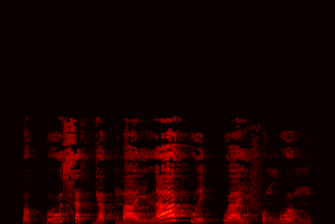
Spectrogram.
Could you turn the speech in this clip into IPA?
ʊ˨ k̚ uː˥ s ɐ˧ k̚ j ɐ˧ k̚ m aː˨ j l aː˥ kʷ iː˨ t̚ kʷ aː˧ j f ʊ˨˥ ŋ w ʊ˨˧ ŋ

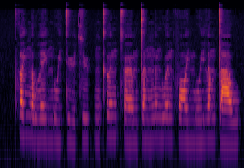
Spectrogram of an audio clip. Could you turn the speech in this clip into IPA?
pʰ ɐ˧ j ŋ ɐ˨˩ w l e˨˩ j ŋ uː˨˩ j t̪ yː˨˩ t͡s yː˨ p̚ ɪ˨˧ ŋ t̪ʰ ɵ˧ n t̪ʰ œː˨ m t̪ ɐ˧ n ŋ ɵ˧ n w ɵ˧ n f ɔː˧ j m uː˨˧ j l ɐ˥ m t̪ aː˧ w

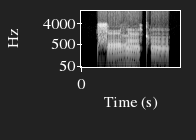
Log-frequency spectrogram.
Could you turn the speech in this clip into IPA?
s œ l ɐ̃ kʰ õ

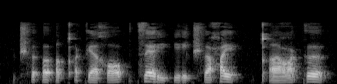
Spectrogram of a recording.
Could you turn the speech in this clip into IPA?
t͡ʃʰ ə ʔ ʌ ʔ ʌ qʼ ə k ɛ χ ɔ | t͡s ɛ ɾ i ʔ i ɾ i t͡ʃʰ ə ħ e | qʼ ɛ ʕ ə k ə

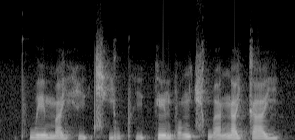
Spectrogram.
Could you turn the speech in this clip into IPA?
pʰ w e˧ m a˨˩ j h i˨ ʔ t͡ɕʰ j u˧ pʰ i˨ ʔ k ẽ˦ b ɔ˧ ŋ t͡ɕʰ w a˧ ŋ a˥˧ j k a˦ j

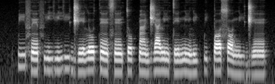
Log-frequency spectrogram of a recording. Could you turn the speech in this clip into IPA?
k͡p i˦ f ɛ̃˧ f i˧ j i˧ j i˦ d͡ʒ e˧ l o˦ t ɛ̃˦˨ s ɛ̃˧ t o˧ k͡p ã˧ d͡ʒ a˦ l ĩ˦˨ t e˨˦ n ĩ˦˨ l i˧ k͡p i˦ k͡p ɔ˦ s ɔ˦˨ n i˨ d͡ʒ ɛ̃˧

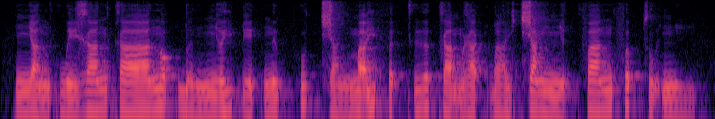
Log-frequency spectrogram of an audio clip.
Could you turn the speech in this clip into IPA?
ɲ a˧˩ n k w e˧˩ ɣ a˨˦ n k aː˨˦ n ɔ˦˥ k̚ ɓ ə̤˨˩ n ɲ ə˨˦ j ɓ e˨˩ k̚ n ɨ˨˩ p̚ h u˦˥ t̚ t͡ɕ a̤˨˩ ŋ m a̰˧˥ j h ə˨˩ t̚ ʔ ɨ˨˦ ə̯ k a̰˧˨ m ɣ a˨˩ k̚ ɓ a̤˨˩ j t͡ɕ a˧ ŋ ɲ ə˨˩ t̚ f a˨˦ n f ə˦˥ p̚ s ṵ˧˨ ə̯ ɲ i̤˨˩

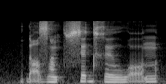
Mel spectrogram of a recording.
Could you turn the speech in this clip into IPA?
ɗ ɛ̰ zˤ ə̃ kʷ s ʏ d x ø u̯ w ɔ̰ n

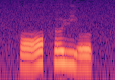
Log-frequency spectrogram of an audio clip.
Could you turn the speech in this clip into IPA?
k ɔː˨˥ h ɵ˥ ɥ j ʊ˧ k̚

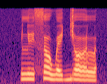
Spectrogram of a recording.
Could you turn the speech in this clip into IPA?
l i s ʌ w ɛ ɟ ʌ l

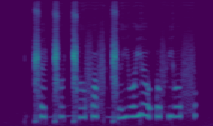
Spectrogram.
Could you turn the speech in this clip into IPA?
ǁ ʏ ɡ͡ǁ ɔ ɡ͡ǁ ɔ f ɒ f ɡ͡ǁ ʏ j o j ʏ o̯ ʔ o f j o f

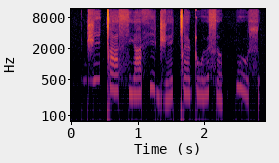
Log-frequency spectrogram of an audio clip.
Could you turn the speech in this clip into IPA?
d͡ʒ i˥ ǀ a˧ s j a˧ x i˥˩ d͡ʒ e˩˥ ǀ ɛ˧ ʈ w ɯ˩˥ s ɤ˩ pː u˥˩ s

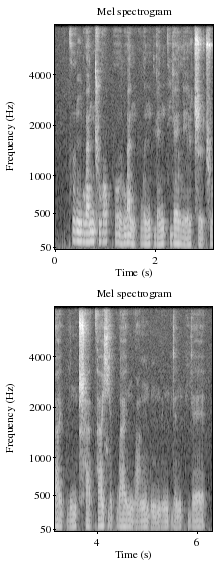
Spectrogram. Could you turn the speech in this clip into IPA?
t̪ʰ ɤ˥ ŋ l w a˥ n ʂ w ɔ˥ pʰ o˥˧ ʊ̯ l w a˥˩ n pʰ w ə˧˥ n t̪ ɥ ɛ˧˥ n t̪ʰ j ɛ˥ l e˧˥ ɪ̯ ʈ͡ʂ ɻ̩˨˩ ʈ͡ʂ w a˥˩ ɪ̯ p i˧˥ n ʈ͡ʂʰ ä˥˩ t̪ʰ ä˥ ɕ j ɛ˨ p w a˥ ɪ̯ n̪ w ɑ˧˥ ŋ m ʊ˨˩ ŋ n̪ y˧˥ n p j ɛ˧˥ n pʰ j ɛ˥

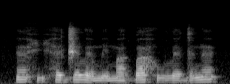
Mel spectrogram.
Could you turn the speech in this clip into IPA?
ɛ̃˧ h i˨ h ɛ˧ d͡ʒ ɛ˧ l ɛ˨ m e˨ m a˨ ɡ͡b a˧ h u˨ l ɛ˨ ɡ ɛ˨˦ n ɛ̃˦

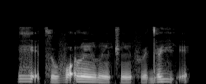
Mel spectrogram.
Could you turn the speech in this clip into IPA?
ɣ ḛ˥ t͡s u˩˧ v ɔ̰˥ l ĩ˧ β ĩ˩ t͡ʃ ĩ˩ f ʏ˩˧ d ʏ˥ vʲ ḛ˩˧

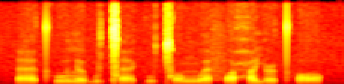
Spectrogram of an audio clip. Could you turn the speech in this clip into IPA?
æ˨ t̪ʰ u˦ l ɵ˦ b ə˦ ǀ æ˨ k u˨ ǀ ɔ˦ ŋʷ æ˦ f ɔ˦ ħ ə˦ j ə˞˦ t̪ʰ ɔ˦

